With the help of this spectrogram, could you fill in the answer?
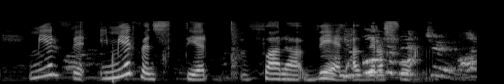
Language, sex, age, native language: Icelandic, female, 18-19, Romanian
